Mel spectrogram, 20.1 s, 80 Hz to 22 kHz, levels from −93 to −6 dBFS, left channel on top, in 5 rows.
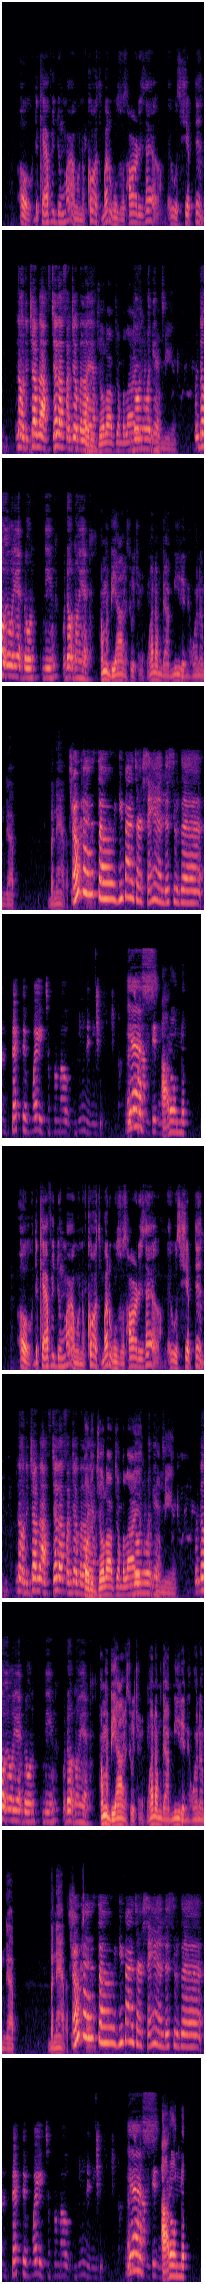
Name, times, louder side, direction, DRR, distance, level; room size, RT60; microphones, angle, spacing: voice 1, 0.3-1.8 2.4-4.1 5.7-6.8 7.1-7.5 10.0-12.4 13.0-13.5 19.3-19.8, right 6 dB, 90° right, 0.4 m, -33 dB
voice 2, 4.3-5.9 6.6-7.2 7.9-9.8 18.6-19.2, left 1 dB, 80° left, 3.0 m, -31 dB
voice 3, 13.5-17.0 17.3-17.8, left 1 dB, 15° left, 0.4 m, -31 dB
5.6 x 2.2 x 4.1 m
head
